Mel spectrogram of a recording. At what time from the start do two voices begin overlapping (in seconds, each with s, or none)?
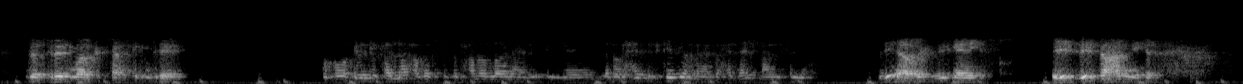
none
